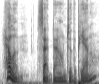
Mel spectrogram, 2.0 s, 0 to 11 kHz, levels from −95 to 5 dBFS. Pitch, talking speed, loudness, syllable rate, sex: 95 Hz, 180 wpm, -24 LUFS, 4.8 syllables/s, male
